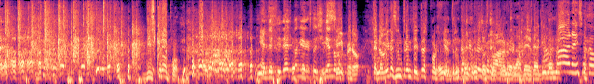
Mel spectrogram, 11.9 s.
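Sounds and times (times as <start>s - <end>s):
applause sound effect: 0.0s - 3.3s
laughter: 0.0s - 6.6s, 8.8s - 11.8s
speech: 0.3s - 1.3s, 2.3s - 11.8s.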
